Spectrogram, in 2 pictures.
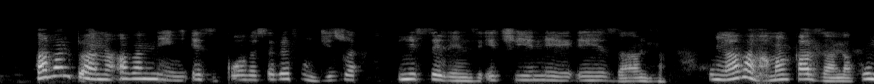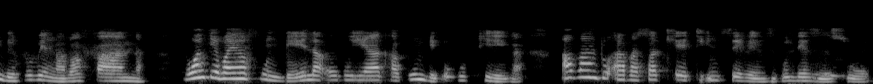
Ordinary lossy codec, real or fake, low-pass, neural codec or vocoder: MP3, 32 kbps; fake; 5.4 kHz; codec, 44.1 kHz, 2.6 kbps, DAC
